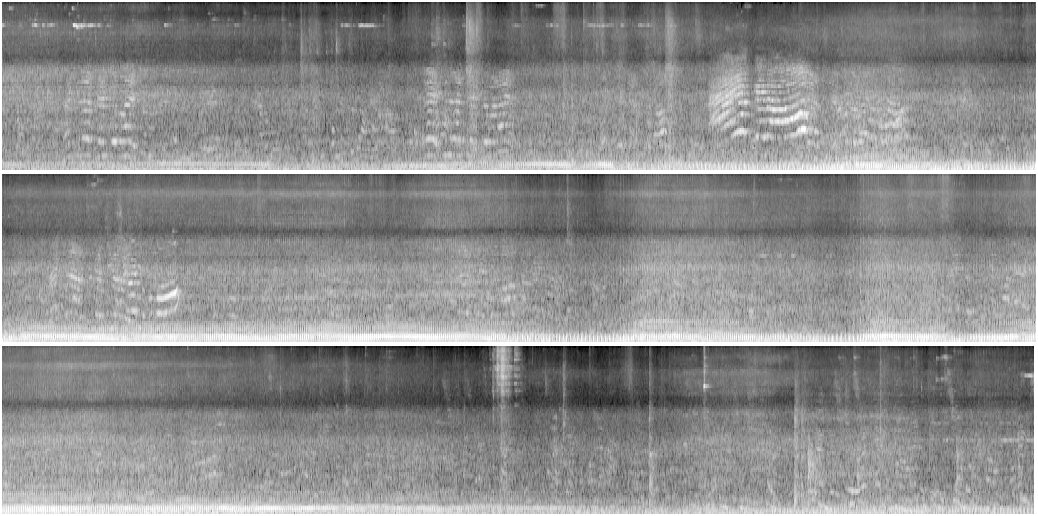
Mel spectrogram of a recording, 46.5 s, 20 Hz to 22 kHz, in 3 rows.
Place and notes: Qingshui St., Tamsui Dist. - Cries the market
Selling chicken sounds, Standing in front of convenience stores, The traffic sounds, Binaural recordings, Zoom H6+ Soundman OKM II
New Taipei City, Taiwan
